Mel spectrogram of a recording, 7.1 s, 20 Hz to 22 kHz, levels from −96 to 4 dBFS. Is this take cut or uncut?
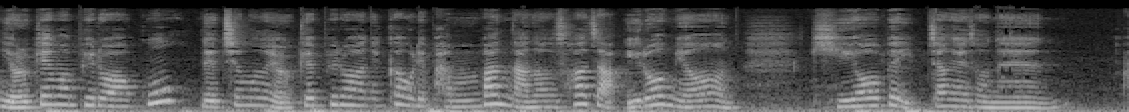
uncut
